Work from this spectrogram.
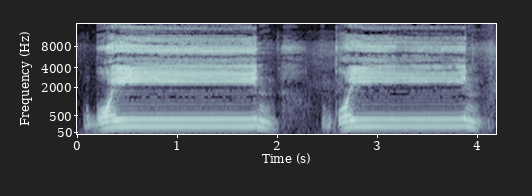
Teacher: गोइन और खा का मखरज सेम है, लेकिन खा में खुरदरी आवाज़ निकलती थी, गोइन में हमें कोई खुरदरी आवाज़ नहीं निकालनी है, साफ आवाज़ निकालनी है।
